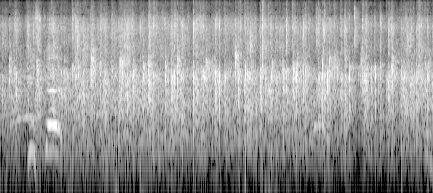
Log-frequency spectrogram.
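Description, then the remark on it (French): Steady, dense applause from a crowd, many hands clapping continuously at an even loudness for several seconds, with a few faint voices and whoops mixed in. “Applaudissez-vous s'il vous plaît.”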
